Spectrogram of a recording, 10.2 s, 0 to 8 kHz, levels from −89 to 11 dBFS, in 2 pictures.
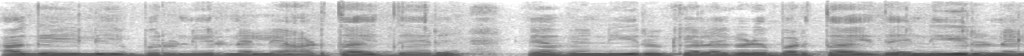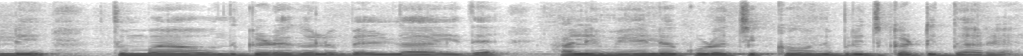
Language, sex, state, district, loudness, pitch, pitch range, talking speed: Kannada, male, Karnataka, Bellary, -24 LUFS, 165 Hz, 155-170 Hz, 150 wpm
